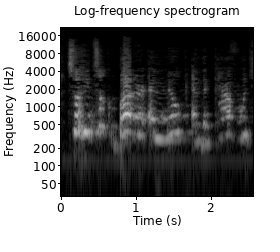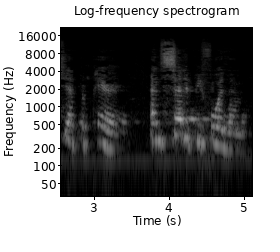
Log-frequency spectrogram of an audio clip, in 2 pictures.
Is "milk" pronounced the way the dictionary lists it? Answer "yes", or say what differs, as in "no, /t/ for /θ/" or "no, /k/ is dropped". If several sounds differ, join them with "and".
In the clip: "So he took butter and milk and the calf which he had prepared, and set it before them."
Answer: yes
